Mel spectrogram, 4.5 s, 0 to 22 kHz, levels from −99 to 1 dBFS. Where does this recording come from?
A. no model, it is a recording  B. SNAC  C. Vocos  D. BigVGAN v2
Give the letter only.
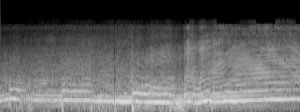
C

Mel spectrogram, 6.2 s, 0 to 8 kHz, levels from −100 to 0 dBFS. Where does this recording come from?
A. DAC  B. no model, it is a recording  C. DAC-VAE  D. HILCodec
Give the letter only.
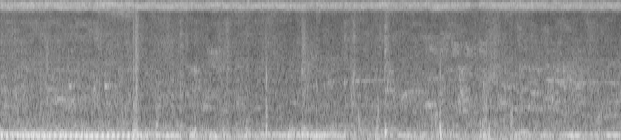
A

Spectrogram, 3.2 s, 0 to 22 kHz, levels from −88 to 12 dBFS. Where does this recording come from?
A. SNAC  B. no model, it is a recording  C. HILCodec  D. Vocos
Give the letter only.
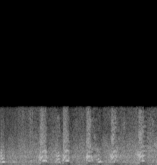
B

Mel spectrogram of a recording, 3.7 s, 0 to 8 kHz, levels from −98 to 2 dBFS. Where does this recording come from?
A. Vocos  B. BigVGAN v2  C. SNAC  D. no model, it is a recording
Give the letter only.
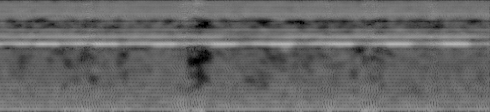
A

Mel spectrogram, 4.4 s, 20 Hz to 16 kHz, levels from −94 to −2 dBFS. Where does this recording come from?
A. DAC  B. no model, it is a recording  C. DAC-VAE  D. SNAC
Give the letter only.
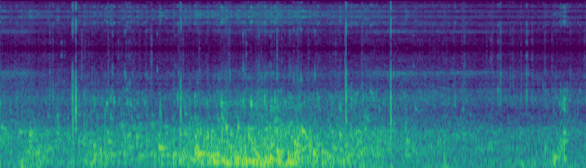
B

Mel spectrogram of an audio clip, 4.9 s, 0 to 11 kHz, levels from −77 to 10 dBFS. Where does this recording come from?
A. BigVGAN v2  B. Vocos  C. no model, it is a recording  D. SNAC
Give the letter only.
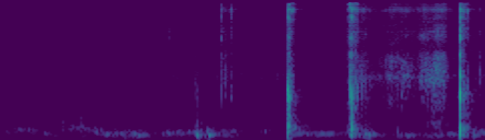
B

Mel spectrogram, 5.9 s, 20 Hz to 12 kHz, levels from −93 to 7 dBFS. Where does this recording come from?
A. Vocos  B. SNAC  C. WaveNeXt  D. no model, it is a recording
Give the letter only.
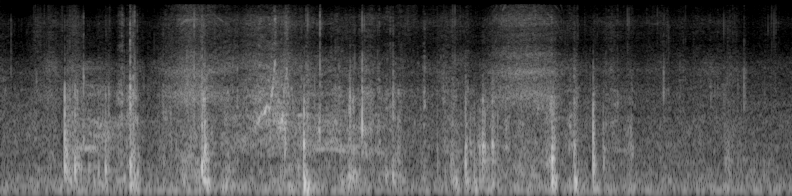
D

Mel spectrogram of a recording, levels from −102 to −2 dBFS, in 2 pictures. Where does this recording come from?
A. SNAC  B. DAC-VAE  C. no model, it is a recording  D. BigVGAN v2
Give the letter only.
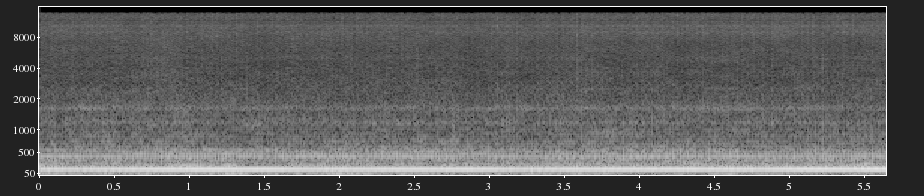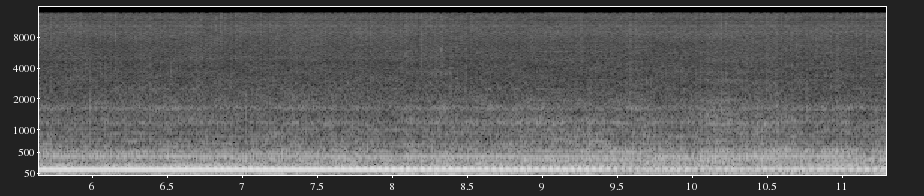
A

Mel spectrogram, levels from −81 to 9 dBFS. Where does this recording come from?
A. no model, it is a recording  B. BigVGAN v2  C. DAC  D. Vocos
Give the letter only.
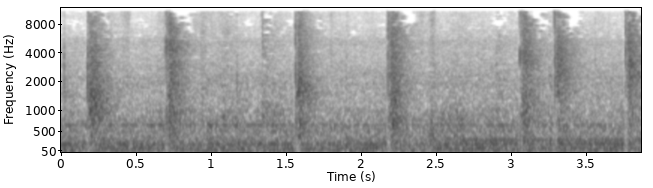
A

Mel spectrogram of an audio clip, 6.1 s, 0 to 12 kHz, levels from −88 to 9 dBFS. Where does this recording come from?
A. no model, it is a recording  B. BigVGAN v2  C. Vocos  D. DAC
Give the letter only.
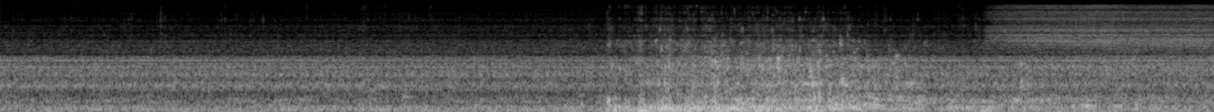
A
